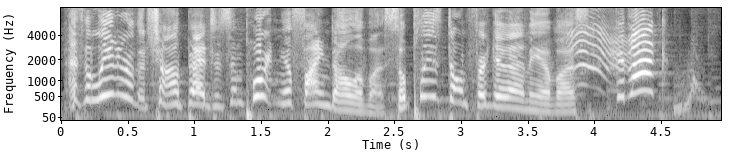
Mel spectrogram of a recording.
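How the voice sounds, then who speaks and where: Squeaky, bossy little cabbage creature. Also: female voice, wildly swooping pitch, fast. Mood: hesitant, pleading. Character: bossy, perky little female cabbage creature, self-proclaimed leader. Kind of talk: visual novel game character acting. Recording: game music behind the voice.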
